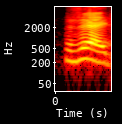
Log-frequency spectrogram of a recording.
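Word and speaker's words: read: मैं पढ़ा था, आई हैड रेड। इसे रेड में प्रोनाउंसिएशन करेंगे क्योंकि रीड फर्स्ट फॉर्म है, सेकेंड और थर्ड फॉर्म रेड हम बोलते हैं।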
